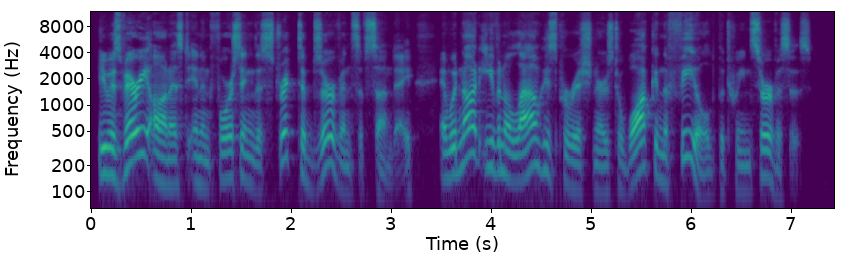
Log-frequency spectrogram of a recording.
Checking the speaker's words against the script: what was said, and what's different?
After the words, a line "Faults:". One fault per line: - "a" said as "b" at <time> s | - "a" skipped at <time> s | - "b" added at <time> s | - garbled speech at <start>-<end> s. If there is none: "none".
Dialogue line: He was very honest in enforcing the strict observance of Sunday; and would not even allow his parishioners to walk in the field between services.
He was very honest in enforcing the strict observance of Sunday; and would not even allow his parishioners to walk in the field between services.
Faults:
none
